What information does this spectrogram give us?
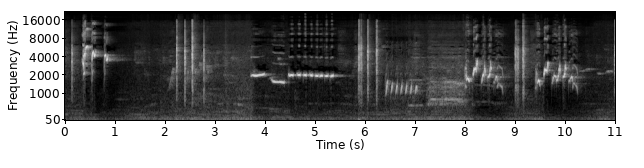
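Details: Agitated white-rumped shama gives a varied, broken song. It mixes sharp clicks, a sustained level whistle, rapid rattling trills and looping warbled phrases, with short pauses between bursts.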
